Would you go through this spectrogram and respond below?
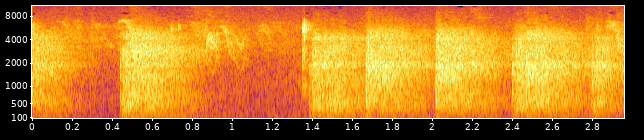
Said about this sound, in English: There's a noise that ought to be familiar to you. Gunshots.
